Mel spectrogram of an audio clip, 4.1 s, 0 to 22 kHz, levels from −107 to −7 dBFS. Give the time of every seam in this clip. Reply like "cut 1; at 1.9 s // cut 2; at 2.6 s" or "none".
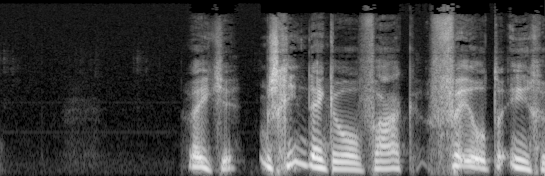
cut 1; at 1.8 s // cut 2; at 2.5 s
